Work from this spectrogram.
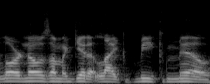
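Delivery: plain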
